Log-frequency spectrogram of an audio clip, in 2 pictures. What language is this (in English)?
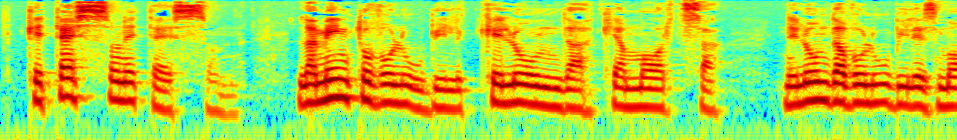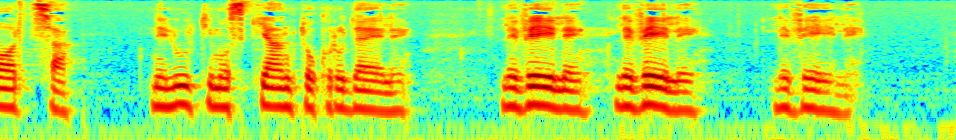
Italian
